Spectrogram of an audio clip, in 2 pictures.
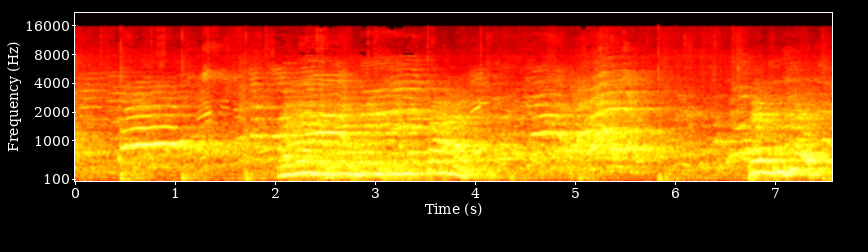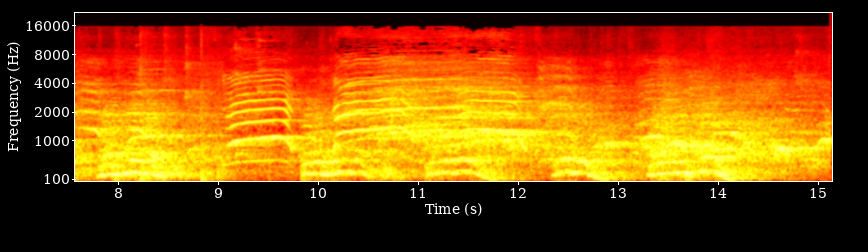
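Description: A crowd of young spectators shouts and cheers nearby.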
